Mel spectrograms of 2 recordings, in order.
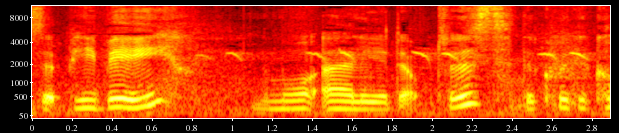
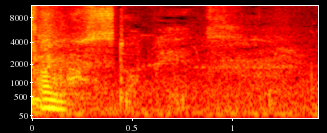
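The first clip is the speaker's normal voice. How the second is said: hushed plea; 11 dB quieter, much slower than usual. Acted. Daughter hushing father's gloomy jibe.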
